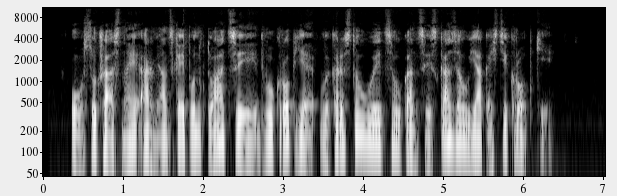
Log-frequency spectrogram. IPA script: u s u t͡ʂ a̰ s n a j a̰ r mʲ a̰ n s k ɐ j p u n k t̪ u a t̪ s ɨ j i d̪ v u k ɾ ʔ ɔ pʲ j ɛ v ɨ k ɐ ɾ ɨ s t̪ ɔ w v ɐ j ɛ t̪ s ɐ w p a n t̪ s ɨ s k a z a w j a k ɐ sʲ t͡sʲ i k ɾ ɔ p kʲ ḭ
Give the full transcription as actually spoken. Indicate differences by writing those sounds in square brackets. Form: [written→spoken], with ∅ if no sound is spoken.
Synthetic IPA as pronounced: u s u t͡ʂ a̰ s n [a→ɐ] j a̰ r mʲ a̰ n s k ɐ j p u n k t̪ u a t̪ s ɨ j i d̪ v u k ɾ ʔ ɔ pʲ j ɛ v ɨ k ɐ ɾ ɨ s t̪ ɔ w v ɐ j ɛ t̪ [s→sː] ɐ w [p→k] a n t̪ s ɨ s k a z [a→ɐ] w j a k ɐ sʲ t͡sʲ i k ɾ ɔ p kʲ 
